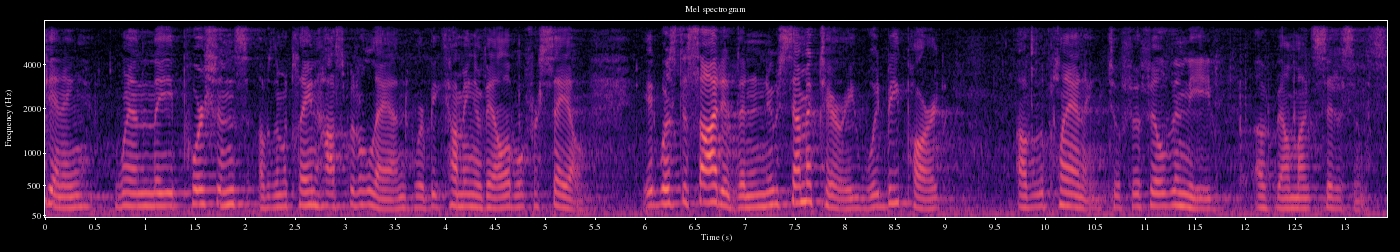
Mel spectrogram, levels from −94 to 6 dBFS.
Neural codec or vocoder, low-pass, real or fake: codec, 16 kHz, 16 kbps, FreqCodec, larger model; 7.2 kHz; fake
